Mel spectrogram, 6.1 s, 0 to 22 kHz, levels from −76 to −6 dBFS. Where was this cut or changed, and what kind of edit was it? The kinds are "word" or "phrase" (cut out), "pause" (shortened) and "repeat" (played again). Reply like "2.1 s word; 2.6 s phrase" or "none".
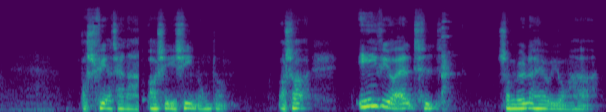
1.4 s word; 3.4 s pause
